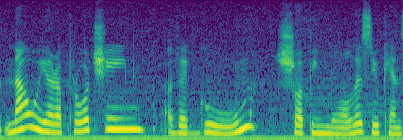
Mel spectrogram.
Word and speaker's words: GUM: football fields the goom we pronounced it as goom department store was built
